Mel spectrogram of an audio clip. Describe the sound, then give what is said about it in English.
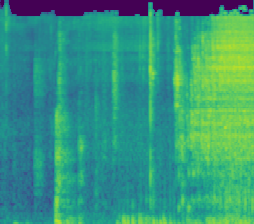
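Water pours steadily into a bong, a rising splashing hiss that fills the last second or so, after a few soft knocks and low rumbles. “Oh, it needs more water in here.”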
